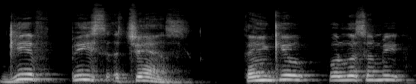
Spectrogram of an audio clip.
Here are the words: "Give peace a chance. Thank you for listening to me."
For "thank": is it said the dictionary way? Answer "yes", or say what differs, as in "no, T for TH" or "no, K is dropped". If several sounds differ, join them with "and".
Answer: no, T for TH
